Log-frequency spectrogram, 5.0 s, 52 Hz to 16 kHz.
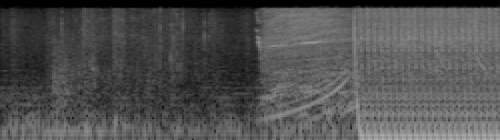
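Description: A single XCOM 2 soldier's shot in the video game: a hard burst with a rising, sweeping tone, followed by a sustained, loud buzzing mechanical drone, with no talk over it.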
